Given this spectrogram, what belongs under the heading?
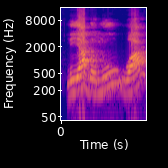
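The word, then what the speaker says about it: লিয়াবলুওয়া: একটা আলিফের সার্কেল আছে, তাহলে আমরা ওয়াও জবর ওয়া পর্যন্ত পড়বো, মনে করবো আলিফটা আসলে নাই উচ্চারণের ক্ষেত্রে, বাট লেখার সময় কোরআনে অবশ্যই থাকবে। লিয়াবলু ওয়া, লিয়াবলু ওয়া, শেষ, বলবো না ওয়া, এরকম বলবো না, বা ওয়া আলিফ মাদ করবো না।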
